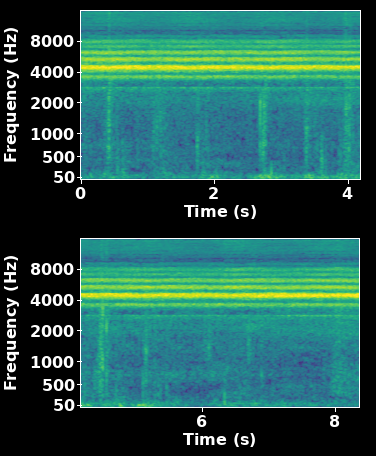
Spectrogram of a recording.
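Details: Cicadas heard while lying down outdoors: a steady, shrill, high-pitched drone with several bands held without a break, and faint scattered clicks beneath it.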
